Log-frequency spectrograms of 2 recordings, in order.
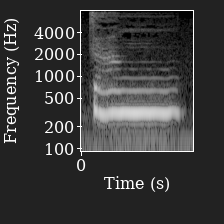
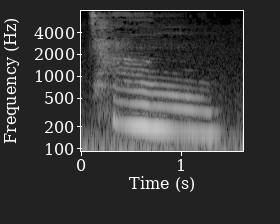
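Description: First: The word starts with an unaspirated consonant. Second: The word starts with an aspirated consonant. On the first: This is the reading used in words for great-grandchild and great-grandfather. "第二个是之之安张" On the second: This is the reading used in the word for 'once'. "第一个是吃吃安仓仓"

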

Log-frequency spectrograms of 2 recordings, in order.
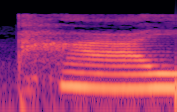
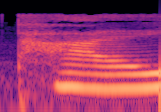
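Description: Both takes have the same delivery.

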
